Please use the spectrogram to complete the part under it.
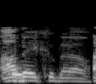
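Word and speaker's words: Aube-Kubel: Darcy Kemper, Nazem Kadri, Andrei Burakovsky, Jack Johnson, Ryan Murray, and Nicholas Abe Kubel? I can't remember how to say his name. – Abe Kubel.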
